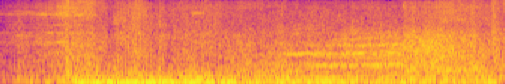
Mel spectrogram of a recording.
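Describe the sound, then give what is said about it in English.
A helicopter, shot at until its blades fail and it drops, explodes with a loud, deep boom that swells into a sustained roaring rumble, with a faint metallic whine rising through the noise near the end. No one speaks. “The chopper explodes.”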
